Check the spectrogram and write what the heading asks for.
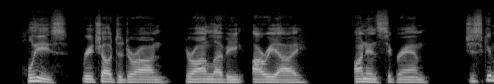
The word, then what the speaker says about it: Levi: Doron is spelled Doron, Levi, like Levi, the jeans, right?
